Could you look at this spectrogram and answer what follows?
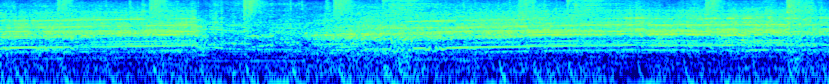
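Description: A Mercedes-Benz CLK GTR racing in Racing Master, a steady loud engine roar with shifting pitch as it accelerates, accompanied by tire noise and other cars, with no talking.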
